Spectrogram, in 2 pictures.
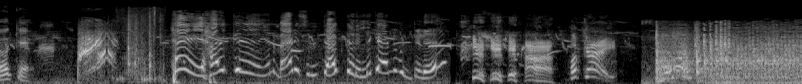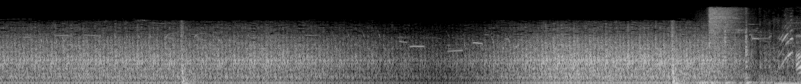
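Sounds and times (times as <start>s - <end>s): tractor engine knocking: 6.4s - 16.0s.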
